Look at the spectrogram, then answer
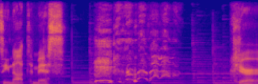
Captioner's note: laughs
